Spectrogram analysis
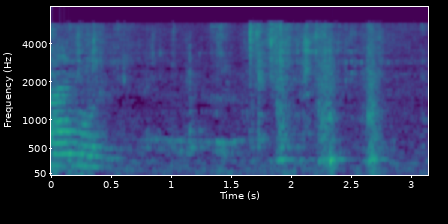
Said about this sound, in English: Getting water.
